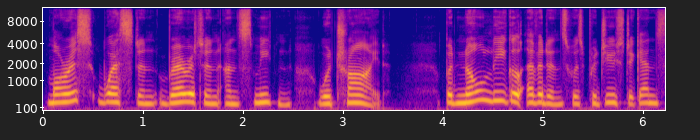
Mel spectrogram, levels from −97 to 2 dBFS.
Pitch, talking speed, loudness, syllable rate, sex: 220 Hz, 145 wpm, -18 LUFS, 5.3 syllables/s, female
